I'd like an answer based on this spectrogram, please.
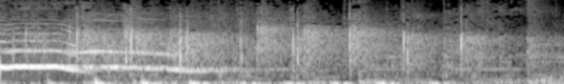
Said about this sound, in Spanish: Es que en este programa nunca se aplaude. En este programa vamos a aplaudir un poquito, por favor.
